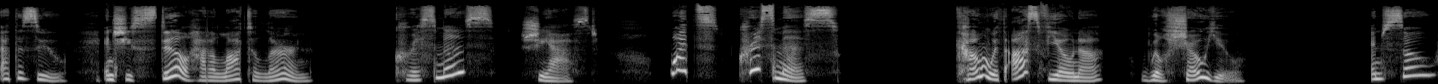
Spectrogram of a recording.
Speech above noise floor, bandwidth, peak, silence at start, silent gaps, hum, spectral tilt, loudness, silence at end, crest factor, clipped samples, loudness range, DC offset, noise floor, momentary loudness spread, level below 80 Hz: 67 dB; 17.5 kHz; -4 dBFS; 0 s; none; none; -3 dB/octave; -20 LUFS; 0.05 s; 18 dB; under 0.1%; 3 LU; under 0.1%; -87 dBFS; 13 LU; -78 dBFS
